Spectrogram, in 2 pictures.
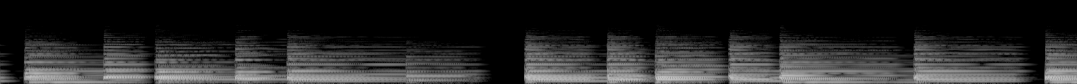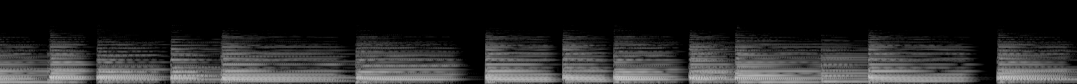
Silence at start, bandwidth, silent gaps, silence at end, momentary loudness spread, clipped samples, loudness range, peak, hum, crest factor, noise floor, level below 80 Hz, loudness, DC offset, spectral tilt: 0 s; 5.2 kHz; none; 0 s; 10 LU; under 0.1%; 3 LU; -6 dBFS; none; 16 dB; -52 dBFS; -54 dBFS; -23 LUFS; under 0.1%; -10 dB/octave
